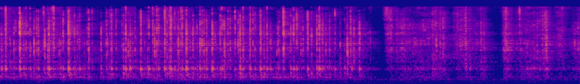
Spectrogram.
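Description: Fingertips tap rapidly on the side of the grey textured synthetic shell of a Remo Buffalo frame drum, a large hollow round drum held in both hands. The dense, irregular taps carry a short, steady mid-pitched ring. After about three and a half seconds they become softer and sparser.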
